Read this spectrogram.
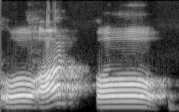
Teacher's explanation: ध्वनि कंठ और ओठ से निकलती है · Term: कंठ ओष्ठ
